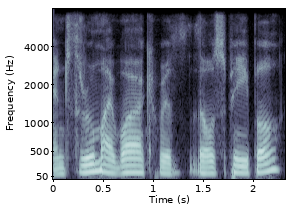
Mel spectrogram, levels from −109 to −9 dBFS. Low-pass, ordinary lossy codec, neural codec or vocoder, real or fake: 7.2 kHz; Opus, 64 kbps; none; real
